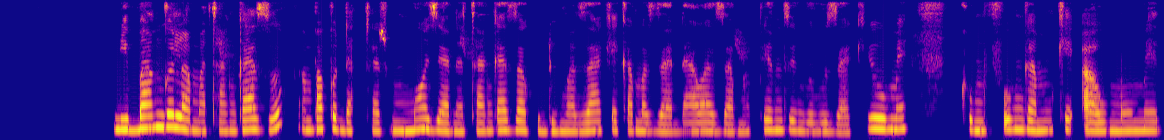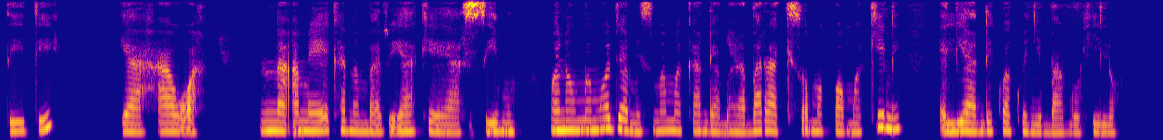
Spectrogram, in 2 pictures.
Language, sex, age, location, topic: Swahili, female, 18-24, Nakuru, health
